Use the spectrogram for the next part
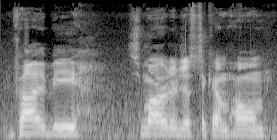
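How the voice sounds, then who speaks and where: A man's voice: on the high side, fairly even intonation, moderate pace, a little hiss or hum. A tired man vlogging outdoors beside his truck, rambling easily with lots of fillers. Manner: rambling, easygoing, with many fillers and laughs. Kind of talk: casual off-the-cuff vlog talk.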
